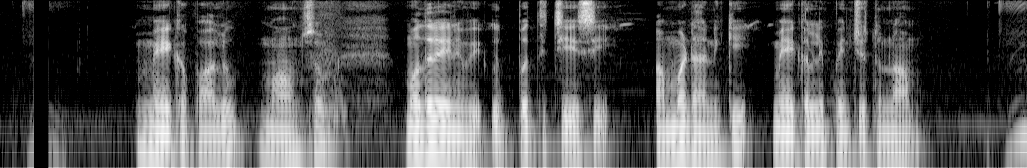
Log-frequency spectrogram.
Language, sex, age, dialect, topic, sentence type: Telugu, male, 31-35, Utterandhra, agriculture, statement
